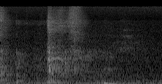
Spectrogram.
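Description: A small cardboard reed-diffuser box being handled: a single short click a little over half a second in and a soft low thump near the middle, against a quiet room.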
